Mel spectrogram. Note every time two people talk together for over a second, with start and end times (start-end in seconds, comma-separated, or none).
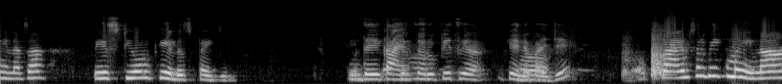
3.5-5.5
